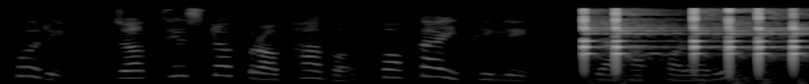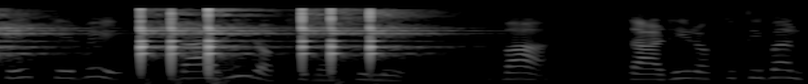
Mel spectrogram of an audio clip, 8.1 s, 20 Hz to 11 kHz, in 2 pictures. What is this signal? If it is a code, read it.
Tap code, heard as taps on glass, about 6 knocks a second, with room echo and speech in Odia. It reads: IN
